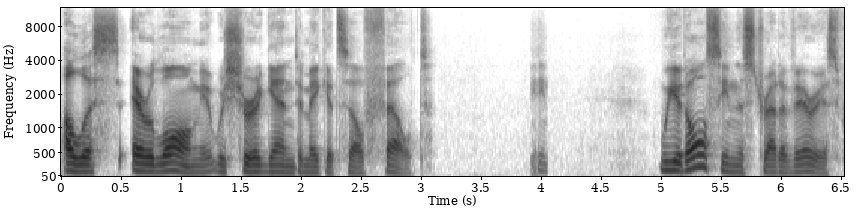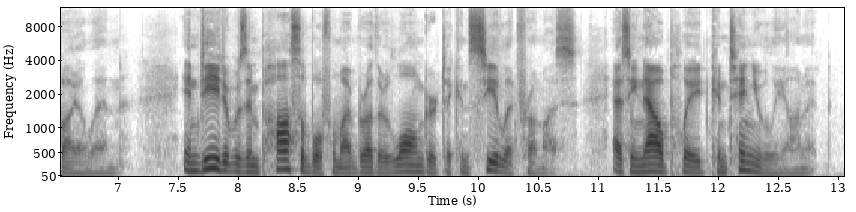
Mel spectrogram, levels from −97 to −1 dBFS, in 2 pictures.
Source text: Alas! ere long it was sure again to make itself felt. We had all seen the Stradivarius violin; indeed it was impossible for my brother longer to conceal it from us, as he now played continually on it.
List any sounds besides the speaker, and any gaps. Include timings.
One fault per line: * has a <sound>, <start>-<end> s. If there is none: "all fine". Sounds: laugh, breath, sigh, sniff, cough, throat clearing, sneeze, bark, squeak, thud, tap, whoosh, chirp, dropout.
* has a laugh, 3.9-4.1 s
